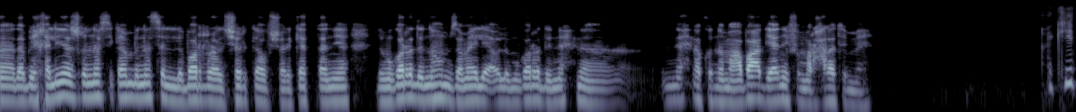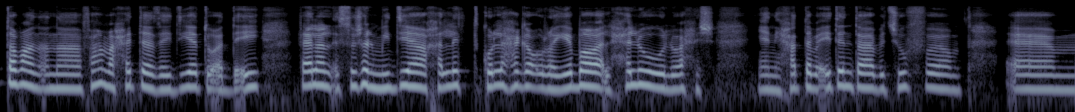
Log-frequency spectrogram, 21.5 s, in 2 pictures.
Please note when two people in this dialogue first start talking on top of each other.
none

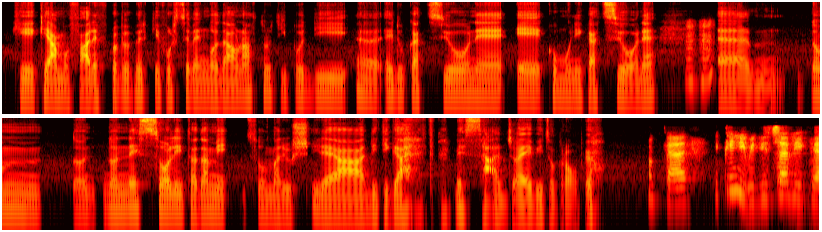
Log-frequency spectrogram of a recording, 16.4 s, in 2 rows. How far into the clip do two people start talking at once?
none

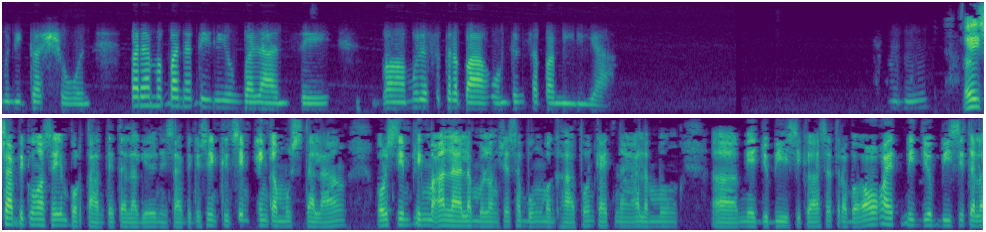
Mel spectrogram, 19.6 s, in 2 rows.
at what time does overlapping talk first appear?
none

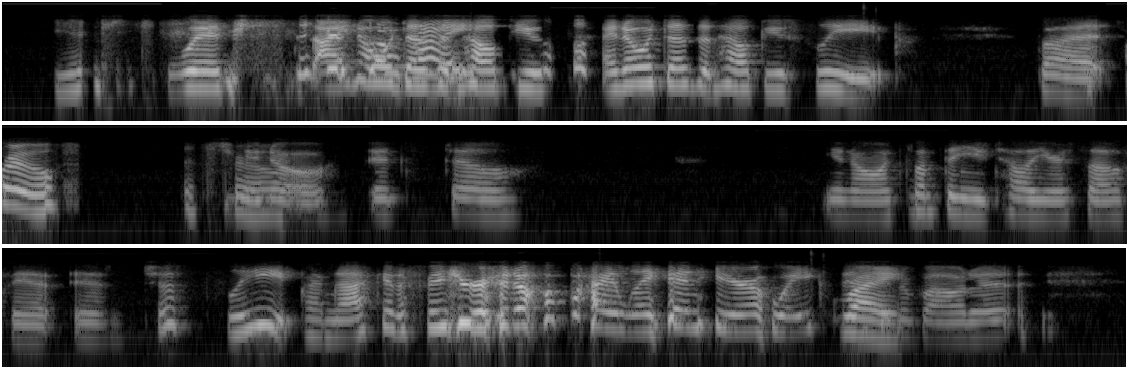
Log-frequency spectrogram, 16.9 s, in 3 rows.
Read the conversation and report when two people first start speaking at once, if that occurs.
1.1 s

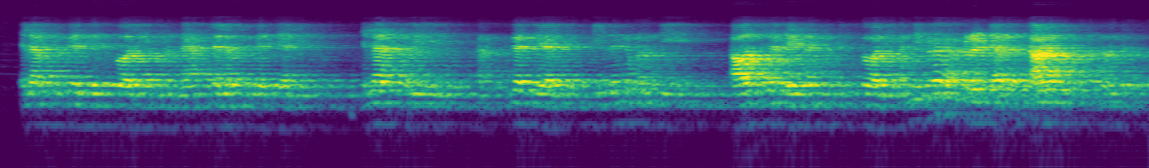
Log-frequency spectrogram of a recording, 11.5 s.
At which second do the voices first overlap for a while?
none

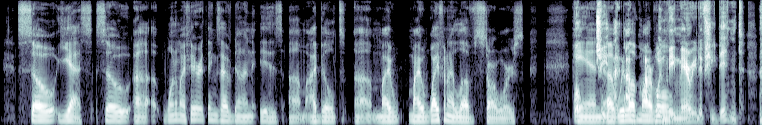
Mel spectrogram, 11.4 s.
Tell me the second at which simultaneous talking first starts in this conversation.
8.6 s

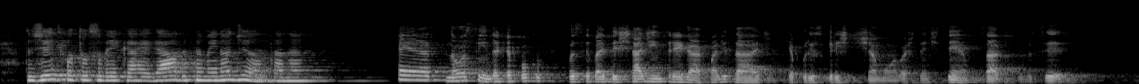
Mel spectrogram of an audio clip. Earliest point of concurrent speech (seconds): none

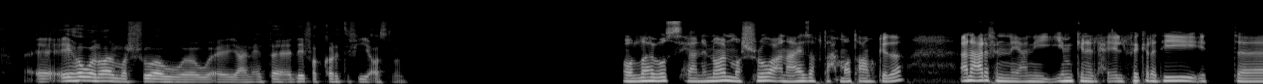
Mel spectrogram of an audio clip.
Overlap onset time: none

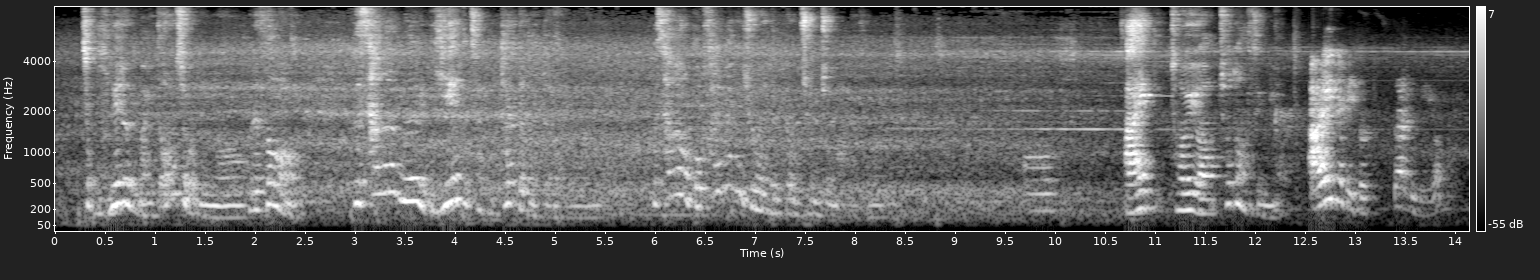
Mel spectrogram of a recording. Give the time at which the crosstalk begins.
none

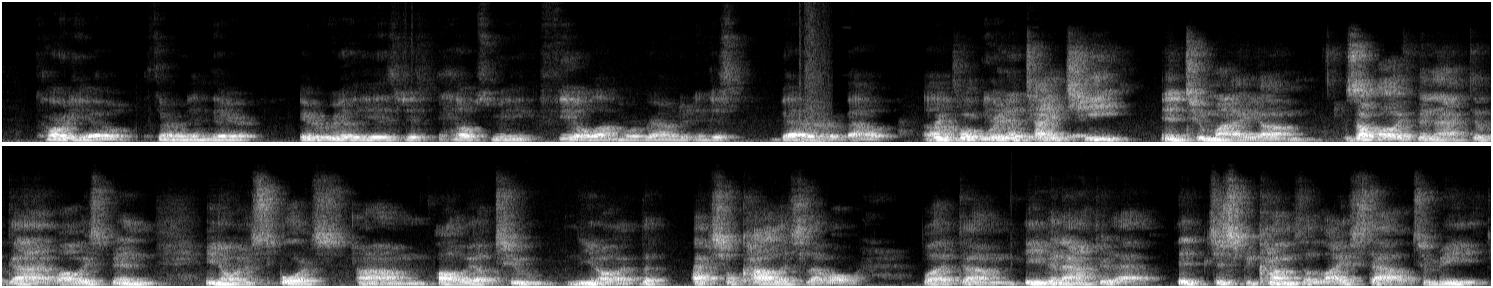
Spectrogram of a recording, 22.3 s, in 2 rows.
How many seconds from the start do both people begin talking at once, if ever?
6.9 s

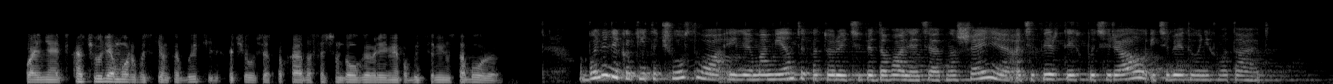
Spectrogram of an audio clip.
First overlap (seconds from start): none

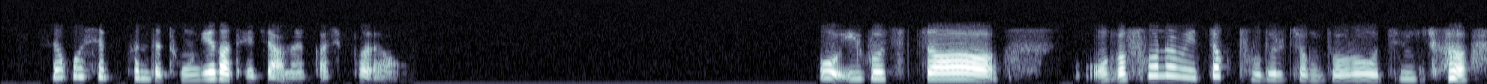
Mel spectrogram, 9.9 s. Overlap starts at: none

